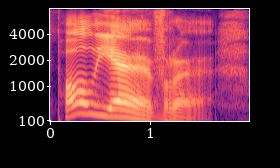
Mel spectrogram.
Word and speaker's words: Poilievre: And if Polev comes into. His name is not Polev. It's Poilievre. Poilievre. It's not Polev.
